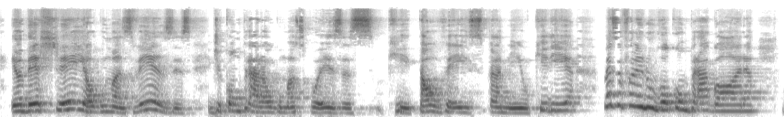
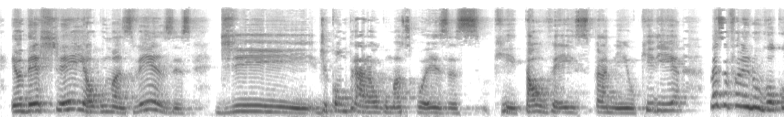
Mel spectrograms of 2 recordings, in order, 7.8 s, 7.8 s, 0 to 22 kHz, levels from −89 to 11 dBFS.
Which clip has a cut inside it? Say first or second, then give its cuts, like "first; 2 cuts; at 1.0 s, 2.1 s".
first; 1 cut; at 2.1 s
